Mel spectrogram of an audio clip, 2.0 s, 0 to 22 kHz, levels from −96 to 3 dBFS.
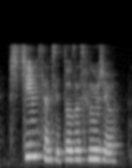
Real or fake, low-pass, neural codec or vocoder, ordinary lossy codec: real; 7.2 kHz; none; none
